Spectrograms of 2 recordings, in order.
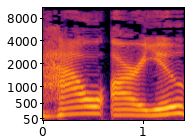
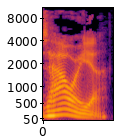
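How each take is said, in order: First: The three words are said separately. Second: The three words run together smoothly.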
